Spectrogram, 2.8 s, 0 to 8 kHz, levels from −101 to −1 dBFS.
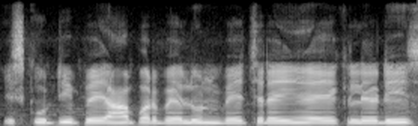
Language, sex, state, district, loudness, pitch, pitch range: Hindi, male, Jharkhand, Deoghar, -17 LUFS, 130 Hz, 125-135 Hz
